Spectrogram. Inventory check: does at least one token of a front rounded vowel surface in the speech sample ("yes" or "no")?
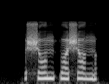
no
